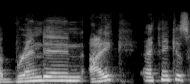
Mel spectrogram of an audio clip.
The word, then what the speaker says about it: Eich: Yeah, and just to cover what we're So it's Brendan Eich, I think is how you pronounce it, or EICH?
